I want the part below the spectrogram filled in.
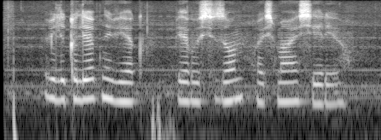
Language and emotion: Russian, neutral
